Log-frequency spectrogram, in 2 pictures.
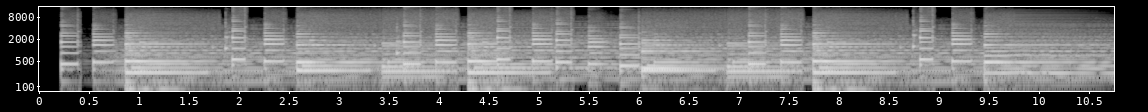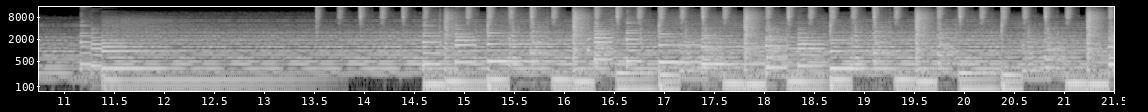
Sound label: LATIN RHAPSODY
